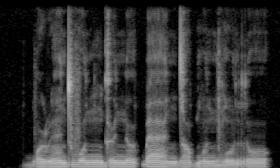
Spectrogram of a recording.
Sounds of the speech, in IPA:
bɔ˨ɭæ̃˧dvo˧n ŋɡø˧nɵ˨ɓæ˦˨ ndɑ˦bõ˧nvõ˨ ro˦

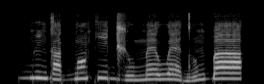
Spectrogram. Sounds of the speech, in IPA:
bĩ˦ɡa˧ɡ͡bɔ̃˦ki˦ d͡ʒu˧mɛ˦wɛ˦˨ dũ˨˦ɡ͡ba˦

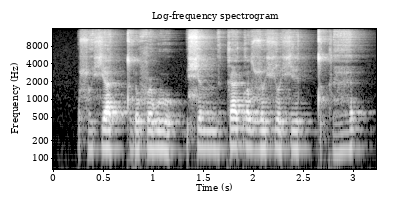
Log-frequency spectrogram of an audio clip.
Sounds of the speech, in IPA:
ɬɔ̤çæ tːṳɾufə˞wu | ɕə˞nːɛ̤kæ ɡɔlɮʊ çɔçi tːʊkɾɛ̤

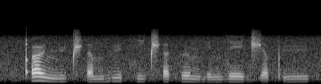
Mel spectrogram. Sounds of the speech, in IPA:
qʼɵ nʉt͡ʃʼɐmbɨt͡si t͡ʃʼɐkɵmbe nzed͡ʒɐ pʼɨ

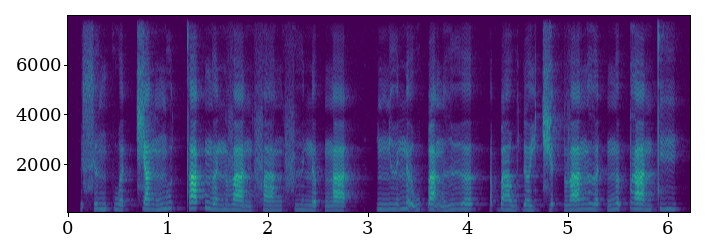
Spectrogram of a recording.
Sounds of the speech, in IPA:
sɨ˨˦ŋkwə˨˩t̚t͡ɕa˧n ŋu˦˥t̚t̪a˦˥k̚ ŋə˧nva˧˩nfa̤˨˩ŋ fɨ̤˨˩nə˨˩p̚ŋa˨˩t̚ | ɲɨ˨˦nə̰˧˥w ɓa̰˧˨ŋɣɨ˧ə̯ | ɓa̤˨˩wɗə˧˩jt͡ɕə˨˩t̚ va˨˦ŋɣə˨˩t̚ ŋə˦˥p̚ ɣa˧nt̪i˧

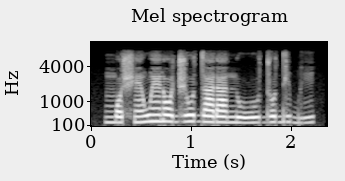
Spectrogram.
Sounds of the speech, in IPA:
mɔ˨ʃɛ̃˨˦wɛ̃˦ ɾɔ˧d͡ʒo˦da˧ ɾa˧nu˨wu˧ do˦di˦˨bi˨˦

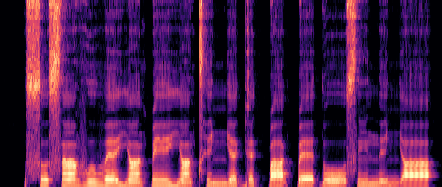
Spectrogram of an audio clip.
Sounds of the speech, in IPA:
sʊ˨sã˨vʊ˦βɛ˨ jã˨k͡peː˦jã˨tʰɪ˦ ɲɛ˦˨ɡɛ˦ k͡pa˨˦ k͡pɛ˨ ɗoː˦˨sĩ˦nɪ˦˨ ɲa˦

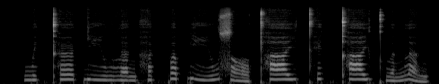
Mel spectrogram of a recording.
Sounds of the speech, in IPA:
wɪ˧k̚t̪ʰœː˥k̚ jiː˨wlɐ˨ŋ hɐ˧k̚ pɐ˥p̚jiː˨˥wsɔː˨˩ t̪ʰaː˥j t̪ʰɪ˥k̚ t̪ʰaː˥j kʷʰɐ˨˥nlɐ˨˩ŋ

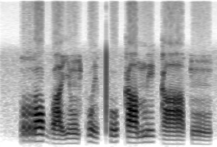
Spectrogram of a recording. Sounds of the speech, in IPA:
rɔ˦ɡʷa˨jũ˨ kʷi˦˨pʰu˦ka˦mi˦ ɡaː˨pũ˨

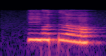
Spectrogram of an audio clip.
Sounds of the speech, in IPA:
ŋo˦t̚ lɔ˨˩

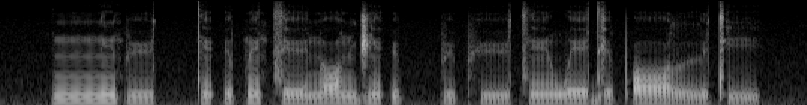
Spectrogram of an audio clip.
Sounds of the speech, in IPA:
nːĩpyː tːẽʔɪpẽ t͡sɪː nɔːnd͡ʒẽʔy pːypʰyːt͡sẽː weːdɪːpʼɔːlːy tʼi

